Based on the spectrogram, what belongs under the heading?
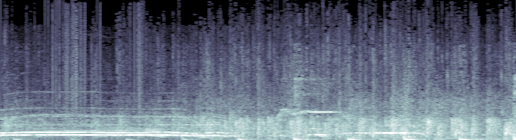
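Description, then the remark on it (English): A live audience at CSC Philadelphia, home of comedy sports, cheers and applauds steadily for several seconds at the Tony Bruno Show live, dense clapping with whoops and high shouted cheers rising over the crowd noise. “Welcome to CSC Philadelphia, home of comedy sports and the Tony Bruno Show live as the crowd goes wild.”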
